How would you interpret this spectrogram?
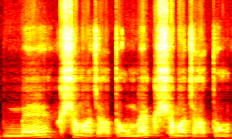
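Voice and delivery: मैं क्षमा with क tied to मैं, मैंक षमा; joined क्ष demo. Shown as a demonstration. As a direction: link the क onto मैं. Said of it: "ऐसे करके".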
